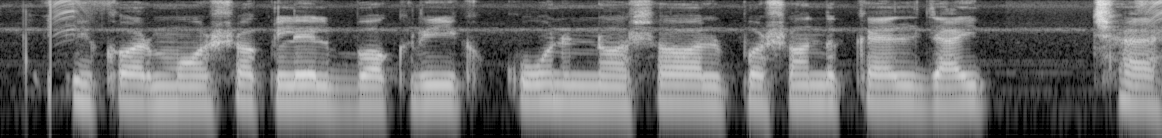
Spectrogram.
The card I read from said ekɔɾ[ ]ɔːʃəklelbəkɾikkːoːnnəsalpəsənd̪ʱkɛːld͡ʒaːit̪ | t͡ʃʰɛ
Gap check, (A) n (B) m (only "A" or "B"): B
